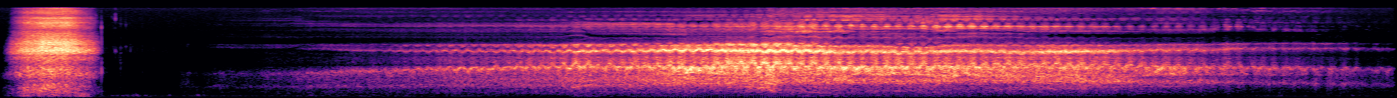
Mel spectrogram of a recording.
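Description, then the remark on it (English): A breathy, warbling vocal tone with shimmering overtones, made with an overtone breath vocal technique, swells steadily for over ten seconds and then slowly fades, preceded by a brief burst of noise at the very start. “And there's a warbling effect that sits at the center of the vocal technique and sound experience of it.”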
